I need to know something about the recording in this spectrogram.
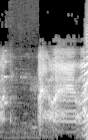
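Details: Dog named Miki talking back indoors, a short harmonic whine followed by a longer rising, warbling yowl with stacked tones, the owner coaxing it to talk in a small room.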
